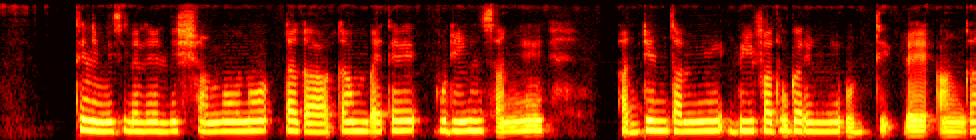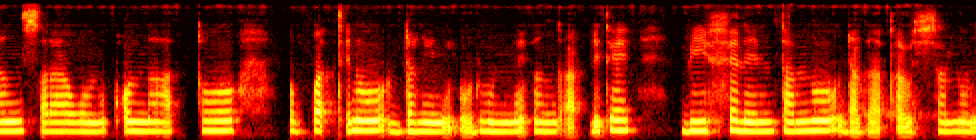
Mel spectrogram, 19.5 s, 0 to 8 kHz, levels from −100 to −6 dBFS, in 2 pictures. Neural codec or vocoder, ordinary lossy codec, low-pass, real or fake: codec, 16 kHz, 4 kbps, FunCodec, trained on Chinese and English, 50 frames a second; AAC, 48 kbps; 7.2 kHz; fake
